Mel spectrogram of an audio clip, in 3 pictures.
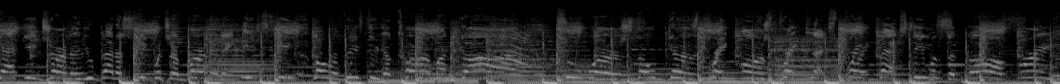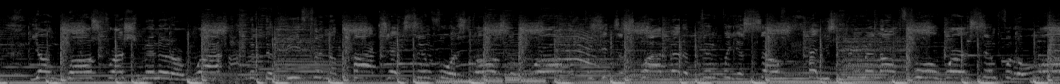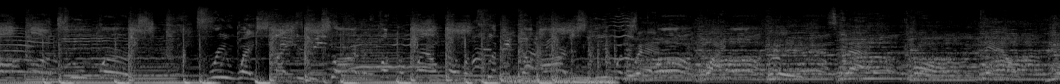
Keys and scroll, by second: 4.6 space, 13.2 space, 14.6 space, 15.7 space, 23.1 space, 30.2 space.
